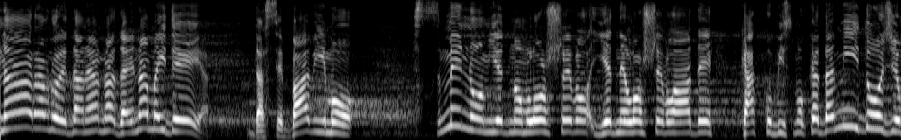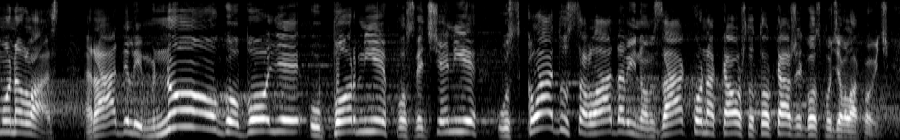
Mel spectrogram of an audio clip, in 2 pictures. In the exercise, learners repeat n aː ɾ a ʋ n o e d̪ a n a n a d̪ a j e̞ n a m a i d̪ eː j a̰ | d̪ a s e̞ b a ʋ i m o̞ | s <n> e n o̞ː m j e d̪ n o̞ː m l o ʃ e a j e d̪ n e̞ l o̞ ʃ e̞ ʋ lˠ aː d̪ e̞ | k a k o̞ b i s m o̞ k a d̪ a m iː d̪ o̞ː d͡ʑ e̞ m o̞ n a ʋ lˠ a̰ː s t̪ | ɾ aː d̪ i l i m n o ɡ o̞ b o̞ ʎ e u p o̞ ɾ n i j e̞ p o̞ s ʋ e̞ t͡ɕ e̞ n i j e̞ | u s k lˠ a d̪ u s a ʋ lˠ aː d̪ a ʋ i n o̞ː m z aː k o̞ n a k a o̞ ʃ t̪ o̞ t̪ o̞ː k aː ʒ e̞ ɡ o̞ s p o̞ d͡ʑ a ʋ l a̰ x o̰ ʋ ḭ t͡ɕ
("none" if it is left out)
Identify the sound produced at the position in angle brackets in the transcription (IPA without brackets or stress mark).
m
